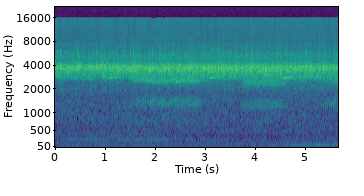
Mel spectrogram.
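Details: Tree frogs calling at night in the backwoods of North Carolina: a steady high chorus runs throughout, overlaid by lower trilled calls lasting one to two seconds that come and go, with a faint low rumble beneath.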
